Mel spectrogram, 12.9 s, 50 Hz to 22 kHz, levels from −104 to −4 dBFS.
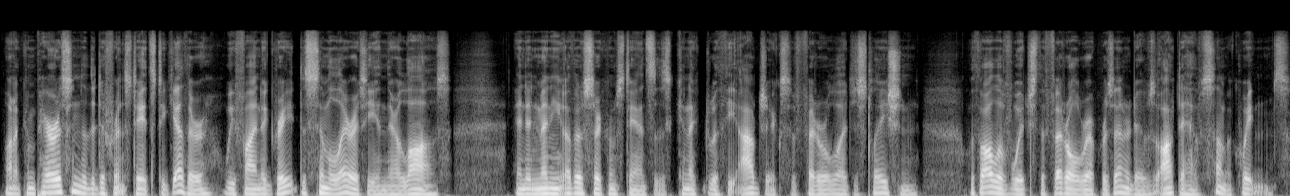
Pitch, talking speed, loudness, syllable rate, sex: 95 Hz, 185 wpm, -21 LUFS, 6.5 syllables/s, male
